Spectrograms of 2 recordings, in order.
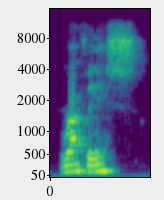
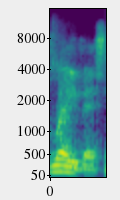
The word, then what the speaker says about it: Ravis: And thirdly, nobody can pronounce it properly. Ravis, Ravi, Ravi. Digi says Ravi, Ravis. It's Ravis, and I have to keep saying it's Ravis. Digi does it in the kind of French, Ravi.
